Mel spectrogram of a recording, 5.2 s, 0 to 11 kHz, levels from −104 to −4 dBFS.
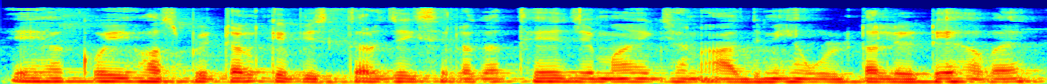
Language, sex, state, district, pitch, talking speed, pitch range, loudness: Chhattisgarhi, male, Chhattisgarh, Bilaspur, 110 Hz, 195 wpm, 110-115 Hz, -19 LUFS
